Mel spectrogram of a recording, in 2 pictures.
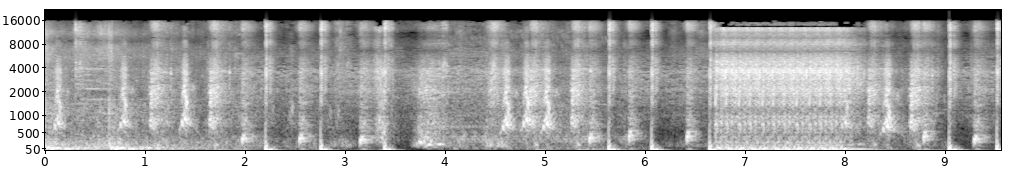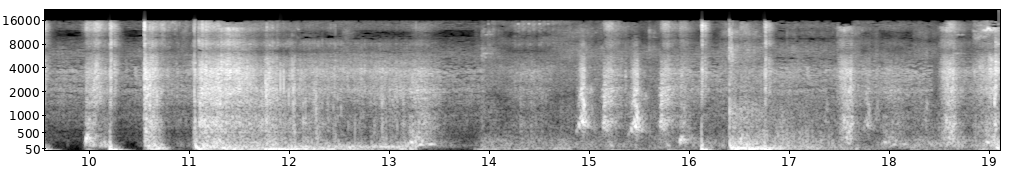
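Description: Punches and sword slashes hit with sharp, rapid thuds.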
